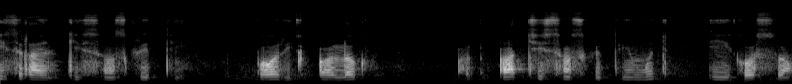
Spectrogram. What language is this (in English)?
Jaunsari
